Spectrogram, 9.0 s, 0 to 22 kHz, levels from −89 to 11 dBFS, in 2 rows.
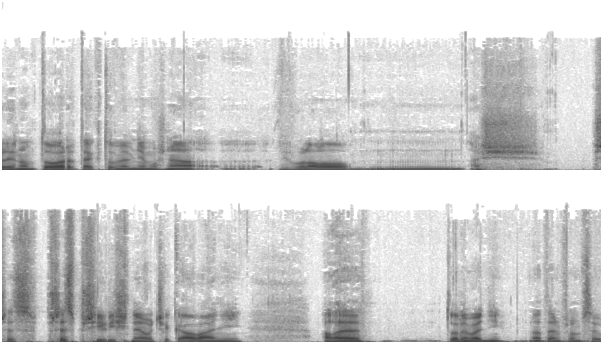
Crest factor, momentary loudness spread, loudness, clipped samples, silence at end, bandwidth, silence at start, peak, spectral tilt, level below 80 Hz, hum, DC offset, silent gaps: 18 dB; 16 LU; -22 LUFS; under 0.1%; 0 s; 18 kHz; 0 s; -4 dBFS; -4.5 dB/octave; -38 dBFS; none; under 0.1%; none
